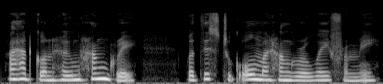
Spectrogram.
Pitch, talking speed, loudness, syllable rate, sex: 205 Hz, 220 wpm, -15 LUFS, 5.4 syllables/s, female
